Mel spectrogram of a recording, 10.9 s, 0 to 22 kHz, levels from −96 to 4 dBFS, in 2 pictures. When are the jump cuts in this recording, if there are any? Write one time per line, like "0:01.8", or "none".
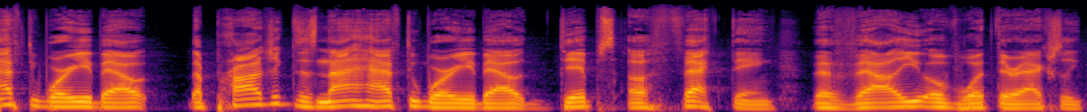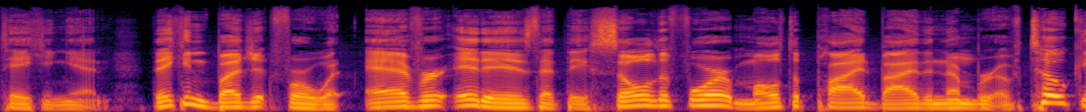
none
